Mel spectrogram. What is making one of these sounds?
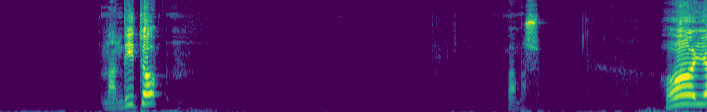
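A man speaks in short bursts into a close microphone.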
